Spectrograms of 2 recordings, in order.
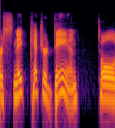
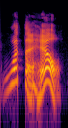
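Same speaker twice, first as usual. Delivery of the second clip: higher, drawn-out bewilderment; startled disbelief; 9 semitones higher, 4 dB louder, slower than usual. Retold or imitated. Teller spotting a drone watching him, startled disbelief. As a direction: stretch it out, pitched up in mock alarm. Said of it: "And I'm like".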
